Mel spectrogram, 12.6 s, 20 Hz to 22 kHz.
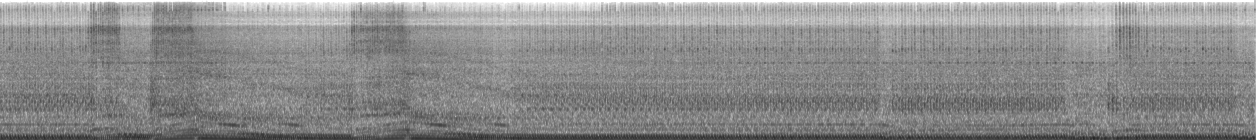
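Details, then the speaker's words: Diesel engine in a Timberjack skidder after replacing a faulty N50 injector; firm idle then two clean blips up and back down without misses, running healthy. "I ain't mad at that. No. Sounds good."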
